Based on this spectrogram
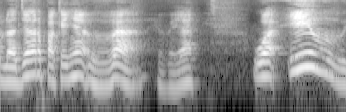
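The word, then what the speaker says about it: وإذ: Wa id gitu ya, nggak boleh pakai wa iz lagi ya.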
